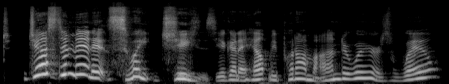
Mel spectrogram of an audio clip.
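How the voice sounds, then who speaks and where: Woman acting a flustered, high-voiced young woman. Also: sing-song, moderate pace. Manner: exasperated, sweary exclamations. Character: flustered, anxious, foul-mouthed young woman adventurer.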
